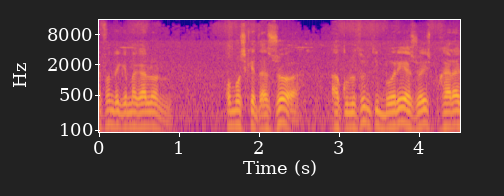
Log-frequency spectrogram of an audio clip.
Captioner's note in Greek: ήχος από νερά και κελαηδίσματα πουλιών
